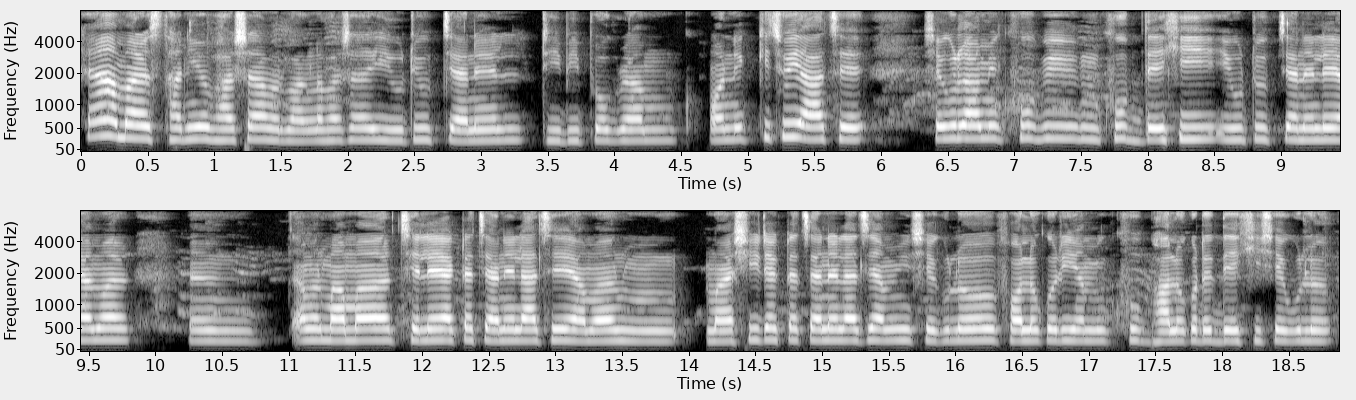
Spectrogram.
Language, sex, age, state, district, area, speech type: Bengali, female, 18-30, West Bengal, Hooghly, urban, spontaneous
